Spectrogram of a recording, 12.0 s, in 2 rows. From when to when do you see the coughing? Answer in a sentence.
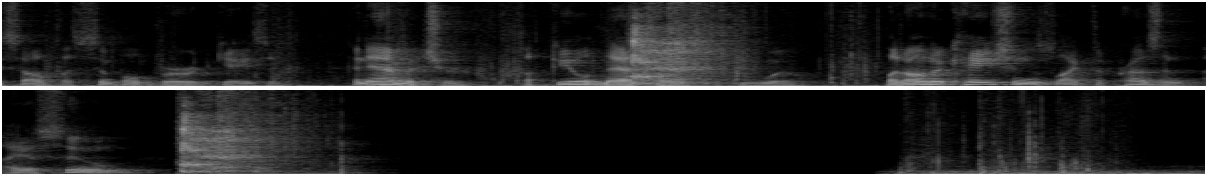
You can hear the coughing from 3.1 to 3.8 s and from 6.9 to 7.8 s.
